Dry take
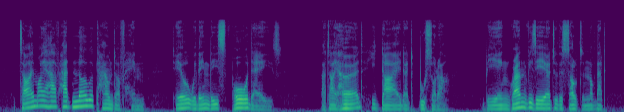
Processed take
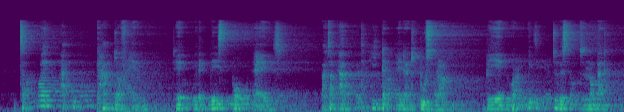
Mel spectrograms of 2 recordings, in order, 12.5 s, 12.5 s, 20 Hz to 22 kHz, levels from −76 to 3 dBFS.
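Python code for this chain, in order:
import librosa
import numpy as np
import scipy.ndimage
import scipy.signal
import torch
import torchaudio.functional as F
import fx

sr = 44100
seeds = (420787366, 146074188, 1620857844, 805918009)

y = fx.gate_flip(x, sr, shuts_db=-17.0, range_db=-24)
y = fx.rev_double_slope(y, sr, seeds[0], early_s=0.56, late_s=3.9, knee_db=-15, drr_db=-6.0)
y = F.gain(torch.from_numpy(y), -1.5).numpy()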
